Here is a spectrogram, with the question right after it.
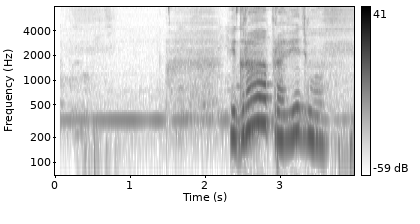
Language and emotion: Russian, sad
